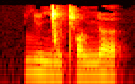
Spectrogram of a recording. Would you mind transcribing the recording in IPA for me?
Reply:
ʎ i ŋ͡ǀ u cʰ ɔ l ɲ ɜ

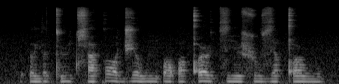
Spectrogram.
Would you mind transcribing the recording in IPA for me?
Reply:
ʔ ə j ə tʼ ʉ t͡ɕʰ a k ɔ d͡ʒ ə w i ʔ ɔ ʔ ɔ qʼ ʉ t͡s i ʂ u z i qʼ u

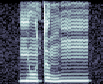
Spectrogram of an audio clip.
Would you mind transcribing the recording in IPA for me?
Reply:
j ũ˧ t ə˦˨ ŋ iː˦

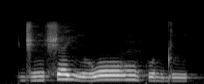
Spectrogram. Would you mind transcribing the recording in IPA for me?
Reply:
d͡ʒ ĩ˨ ʃ ɛ˧ j i˨ l w oː˦ ɣ ũ˦˨ kʷ i˨ n d i˨

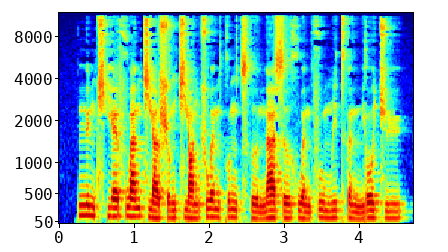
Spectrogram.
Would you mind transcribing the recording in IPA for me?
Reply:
n̪ y˥˨ n t͡ɕʰ j ɛ˦ f w a˦ n t͡ɕ j ä˨˩ ʂ ʊ˨˦ ŋ t͡ɕ j ɑ˨˦ ŋ ʂ w ə˥˨ n k ʊ˥˨ ŋ t͡sʰ ɹ̩˨˩ n̪ ä˥˨ s ɹ̩˨˦ x w ə˨˦ n f u˥˨ m i˦ t̪ʰ ə˨˩ n n̪ j o˥˨ ʊ̯ t͡ɕ y˦

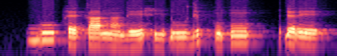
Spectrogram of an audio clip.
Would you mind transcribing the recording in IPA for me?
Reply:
b uː˦ pʰ ɛ˨ k a˨ ŋ ã˨ d eː˨˦ h i˨ ɗ uː˨ d ɪ˦ pʰ ũ˨ p ũ˦ | ɗ ɛ˦ ɾ e˦

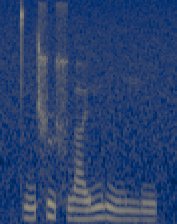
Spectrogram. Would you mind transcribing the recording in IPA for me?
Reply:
t̪ ə˨˦ n ʂ u˥˨ ʂ w a˨˦ ɪ̯ m i˥˨ ŋ m i˨˩ ŋ

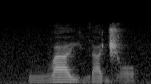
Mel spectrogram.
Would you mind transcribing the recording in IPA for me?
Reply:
uː˨ β aː˦ j i˨ ɾ a˦ d͡ʒ ɔ˦

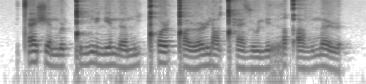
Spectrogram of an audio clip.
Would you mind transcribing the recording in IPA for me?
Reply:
tʼ æ˦ ʃ ɛ˨ m ʊ˨ ɭ ǃ i˨˦ ŋ ɪ˨ lʲ ɛ˦˨ m ɾ ɜ˨˦ m i˦ ǃʰ ɔ˦ ɭ ǃ ɑ˨ ɭ ɒ˦ ɭ j ɑ˨˦ ǃʰ æ˨ z u˨ ɭ lʲ ə˦ r ə˦ qʼ ɜ˨ v ʊ˦ m ɜ˨ ɭ

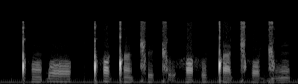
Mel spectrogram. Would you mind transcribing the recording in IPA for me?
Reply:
ǃʰ ɔ̃˨˦ ɓ ɔ˦ | ǃʰ ɒ˥˩ ǃ ã˨˦ ǁ ø˨˦ ǁ o̰˦ h ɒ˧˩ h o˦ ǃ a˧˩˧ ǁʰ ɔ˧˩ ɡ͡ǁ õ˦

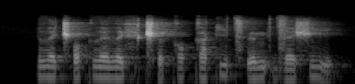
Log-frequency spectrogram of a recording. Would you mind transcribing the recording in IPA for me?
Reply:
ð ɛ t͡ʃʼ ɔ k ð ɛ ð ɛ fʲ ə̰ t͡ʃʼ ə k ɔ k a k i t͡sʼ ʏ mʲ ə̰ d͡z ɛ ʃ i

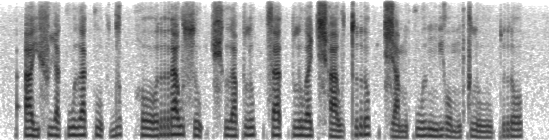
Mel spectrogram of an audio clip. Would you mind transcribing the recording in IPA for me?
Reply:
ʔ a˨˩ j f i˨˩ a̯ k w ɯ˧ a̯ k u˨˩ ʔ d o˥˩ k̚ h oː˩˦ r a˥˩ w s u˨˩ ʔ t͡ɕʰ ɯ˧ a̯ p l u˥˩ k̚ s a˦˥ t̚ p l u˦˥ a̯ t͡ɕʰ a˨˩ w t r o˥˩ k̚ t͡ɕ a˩˦ m k w ɯ˧ ŋ j o˩˦ m k l uː˨˩ p r o˥˩ k̚

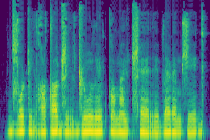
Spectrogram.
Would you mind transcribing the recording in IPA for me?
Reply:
d͡ʑ o ʈ i r ʁ o tˤ u ɖ͡ʐ i r ɖ͡ʐ ũ l ẽ ʈ tˤ ũ m ã j ʈ͡ʂʰ ɛ r e b l ɛ ɽ ɛ m ʃ e ɡ

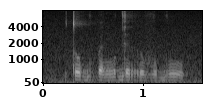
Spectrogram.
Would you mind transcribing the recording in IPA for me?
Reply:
t ʊ b u p ɛ ŋ ʊ ɡ e r u v u b u

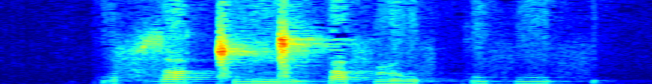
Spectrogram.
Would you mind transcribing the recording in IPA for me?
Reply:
kʷ i f zˤ i ǀ u ŋ͡ǀ i p a f ɭ o f k u f u f

